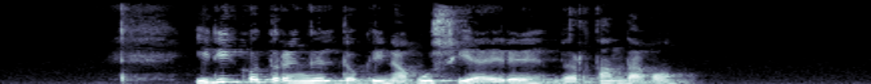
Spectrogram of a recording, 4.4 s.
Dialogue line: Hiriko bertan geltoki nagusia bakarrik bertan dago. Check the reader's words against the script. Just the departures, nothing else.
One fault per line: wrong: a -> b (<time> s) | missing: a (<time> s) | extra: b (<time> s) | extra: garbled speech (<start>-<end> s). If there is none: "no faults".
wrong: bertan -> tren (1.4 s)
wrong: bakarrik -> ere (2.5 s)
